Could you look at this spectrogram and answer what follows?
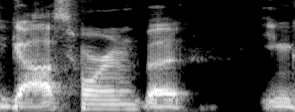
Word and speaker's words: Goshorn: Championship from last year his name is Mr goor I guess I've never said your last name before is that correct how I pronounce that uh usually gos horn but you can call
